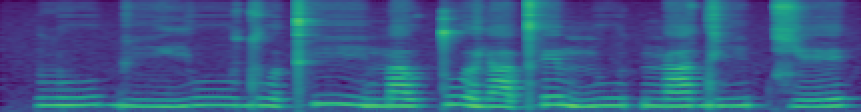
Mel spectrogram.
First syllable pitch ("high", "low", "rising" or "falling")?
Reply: rising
